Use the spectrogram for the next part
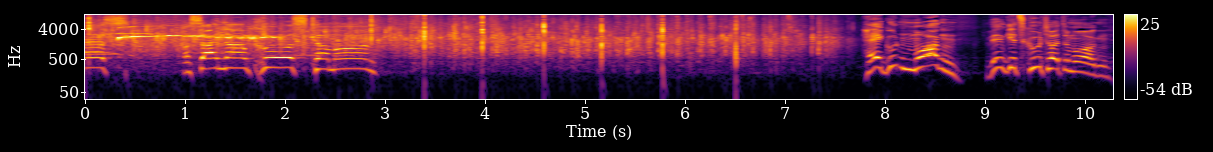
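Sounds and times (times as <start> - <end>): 
audience applause: 0.0 - 7.7
speech: 0.2 - 3.0, 7.8 - 10.2.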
